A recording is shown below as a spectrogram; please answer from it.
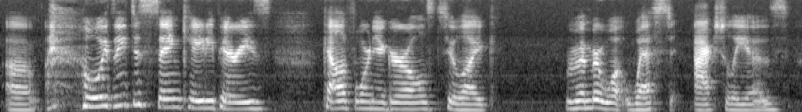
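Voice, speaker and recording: Streaming live from a bedroom with a blackout curtain, a native Korean-speaking young woman from South Korea chats casually in a lowish voice, a little slow. She rambles along, often restarting and leaning on fillers.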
